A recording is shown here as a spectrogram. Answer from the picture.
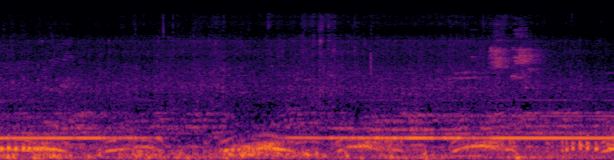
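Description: Domestic pigeon (Kalsira breed) cooing, a rolling low coo repeated about once a second, with the male bowing and spreading its tail in a courtship display.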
